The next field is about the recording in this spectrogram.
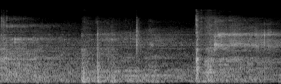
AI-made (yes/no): yes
